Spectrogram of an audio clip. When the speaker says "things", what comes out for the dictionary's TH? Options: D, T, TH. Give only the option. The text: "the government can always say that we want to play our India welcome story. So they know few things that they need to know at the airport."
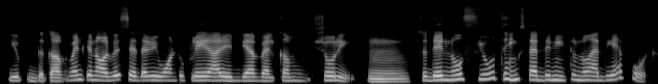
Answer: T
